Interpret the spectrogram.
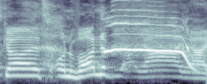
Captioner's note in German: Schriller Schrei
